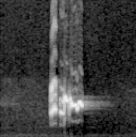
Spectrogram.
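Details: Sooty-headed bulbul in the morning, singing to challenge a rival; a single short liquid phrase, a bright opening note sliding into a quick bubbling warble, with no other sounds.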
